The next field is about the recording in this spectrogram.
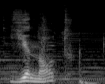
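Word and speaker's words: єнот: But for now, you should remember that it's yeah, and it can be pronounced like yeah in the word yenot, which means raccoon, or a in the word синє, which means blue.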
